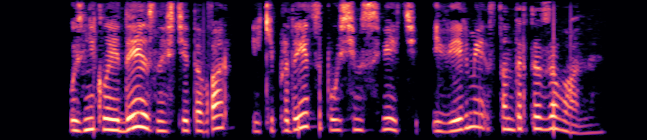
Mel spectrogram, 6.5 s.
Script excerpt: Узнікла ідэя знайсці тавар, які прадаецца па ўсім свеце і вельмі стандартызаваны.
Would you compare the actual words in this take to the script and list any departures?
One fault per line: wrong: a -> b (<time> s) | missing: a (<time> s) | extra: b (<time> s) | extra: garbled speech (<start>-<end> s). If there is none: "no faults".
no faults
